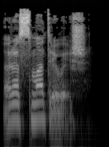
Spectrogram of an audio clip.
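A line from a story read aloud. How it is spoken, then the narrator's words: Grumbling mutter. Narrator (Russian): бурчал во время процесса Андрей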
